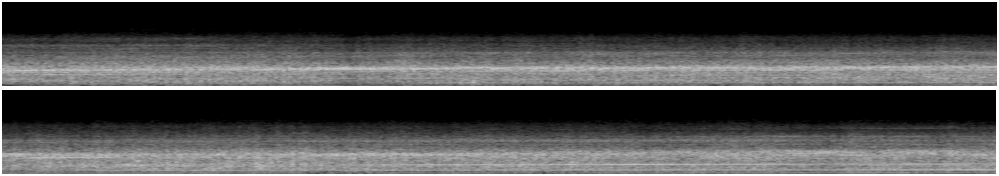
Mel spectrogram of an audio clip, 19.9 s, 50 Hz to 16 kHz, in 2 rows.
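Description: A Tokyo Waterfront Area Rapid Transit (Rinkai Line) 70-000 series train runs steadily between Shin-Kiba and Tokyo Teleport: a loud, continuous rumble with sustained motor whine tones that slowly shift in pitch, with no voices present.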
